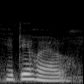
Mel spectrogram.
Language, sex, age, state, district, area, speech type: Assamese, female, 45-60, Assam, Dhemaji, rural, spontaneous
